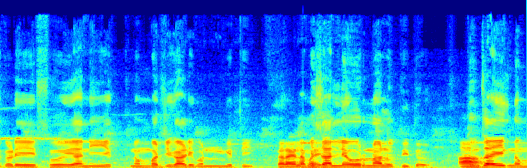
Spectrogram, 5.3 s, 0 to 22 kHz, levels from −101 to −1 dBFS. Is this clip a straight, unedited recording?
yes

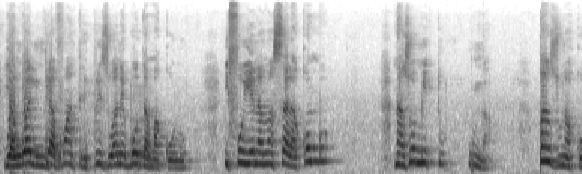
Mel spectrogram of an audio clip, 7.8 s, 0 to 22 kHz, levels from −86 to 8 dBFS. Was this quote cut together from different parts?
no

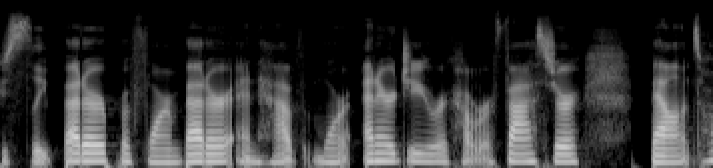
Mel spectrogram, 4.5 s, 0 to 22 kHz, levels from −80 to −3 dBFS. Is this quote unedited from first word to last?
yes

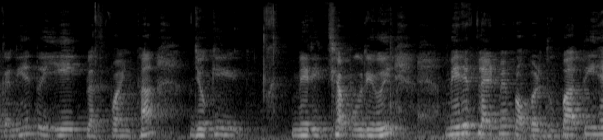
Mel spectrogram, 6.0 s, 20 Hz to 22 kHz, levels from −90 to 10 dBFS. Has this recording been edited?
yes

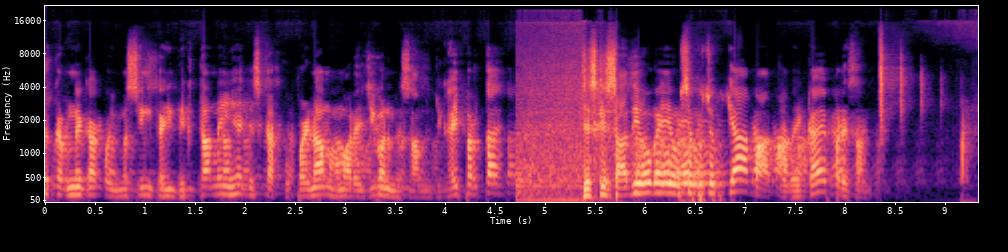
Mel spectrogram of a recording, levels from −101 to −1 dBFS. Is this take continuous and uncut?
no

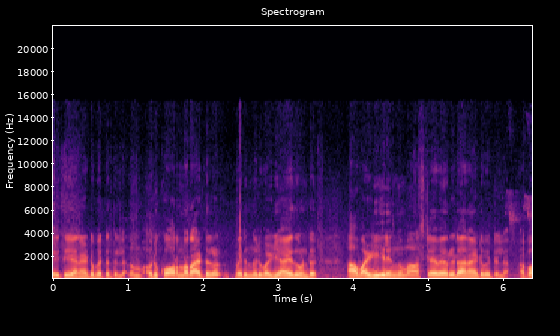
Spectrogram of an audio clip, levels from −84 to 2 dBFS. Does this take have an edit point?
yes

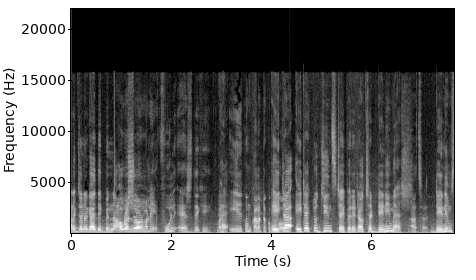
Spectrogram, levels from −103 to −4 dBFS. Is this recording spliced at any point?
no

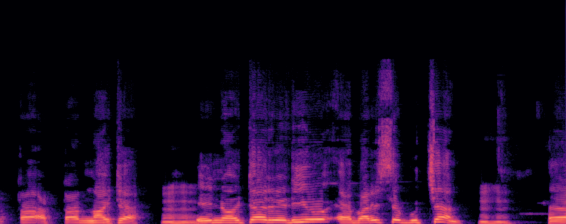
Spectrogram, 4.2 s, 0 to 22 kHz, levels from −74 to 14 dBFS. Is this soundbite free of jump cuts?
yes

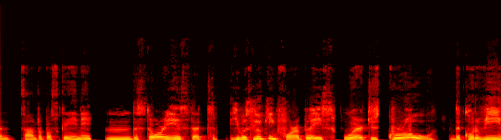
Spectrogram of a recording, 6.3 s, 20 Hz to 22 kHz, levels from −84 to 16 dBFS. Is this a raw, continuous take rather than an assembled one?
yes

